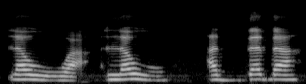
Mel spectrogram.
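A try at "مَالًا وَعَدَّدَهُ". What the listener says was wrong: hindi ito law addada. Lawa. Parang ganyan oh. Lam, law at saka wa. Law at saka wa, lawa. Bago mo idagdag ang addada. Lawa, idagdag mo itong addada. Bali, lawa addada.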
